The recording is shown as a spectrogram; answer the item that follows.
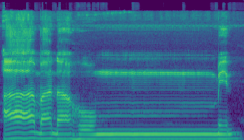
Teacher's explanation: mim mati. Bertemu mim, maka bunyi M. Dengung. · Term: Dengung M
